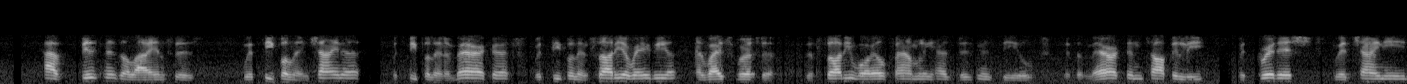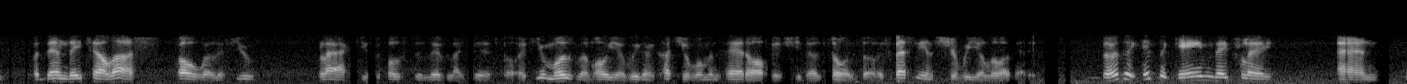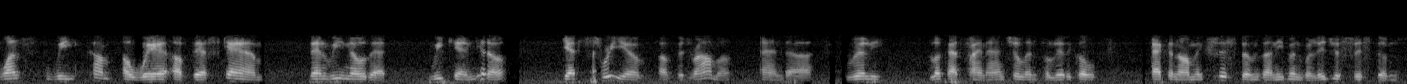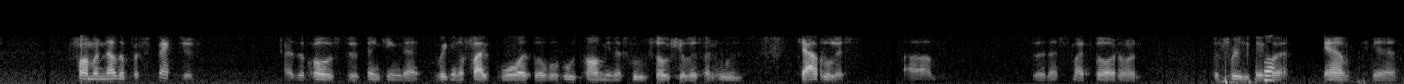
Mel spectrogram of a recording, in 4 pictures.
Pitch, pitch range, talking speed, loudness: 125 Hz, 115-145 Hz, 160 wpm, -26 LUFS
